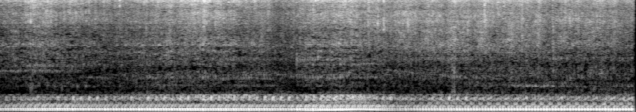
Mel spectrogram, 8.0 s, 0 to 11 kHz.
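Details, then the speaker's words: 1JZ GS300 on stock turbo with exhaust removed, last drive before big turbo upgrade: loud, raw deep rumble with a brief rev and pulsing exhaust chuff. "This is the last drive of the car with the stock turbo on it. That's it. No more stock turbo. As you can hear, the exhaust is off."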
